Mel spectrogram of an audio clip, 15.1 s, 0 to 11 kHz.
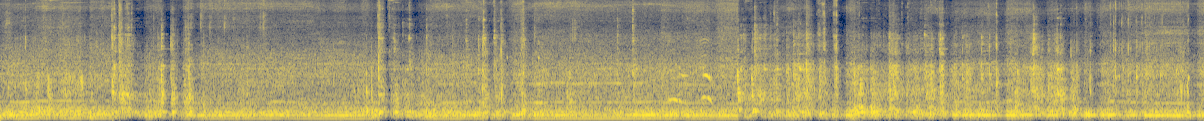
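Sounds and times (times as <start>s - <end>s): diesel engine running: 0.0s - 15.0s
sharp knocks and clanks: 0.6s - 2.6s, 9.2s - 14.2s.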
